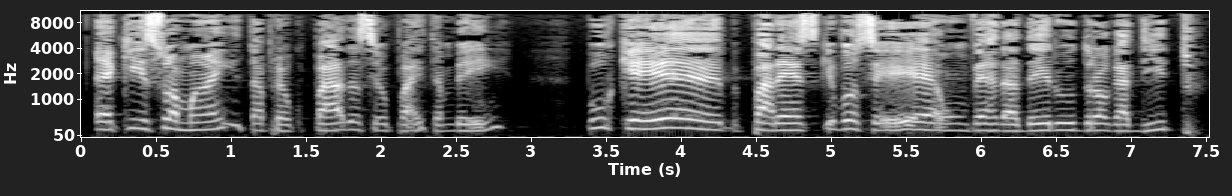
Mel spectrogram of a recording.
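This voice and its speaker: A woman's voice: on the low side, creaky, no echo, studio quality. A Brazilian woman telling a personal story in an emphatic way, acting out the dialogue. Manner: emphatic, acts out quoted dialogue. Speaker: storyteller giving a testimony.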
